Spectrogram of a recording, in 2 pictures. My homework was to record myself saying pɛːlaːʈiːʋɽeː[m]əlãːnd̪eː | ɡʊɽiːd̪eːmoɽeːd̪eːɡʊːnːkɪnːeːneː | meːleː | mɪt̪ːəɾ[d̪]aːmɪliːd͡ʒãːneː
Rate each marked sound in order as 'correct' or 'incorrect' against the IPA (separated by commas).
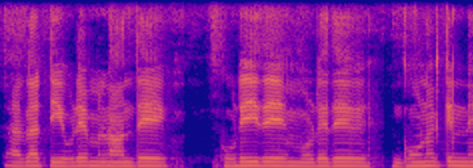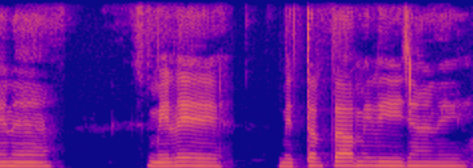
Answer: correct, incorrect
